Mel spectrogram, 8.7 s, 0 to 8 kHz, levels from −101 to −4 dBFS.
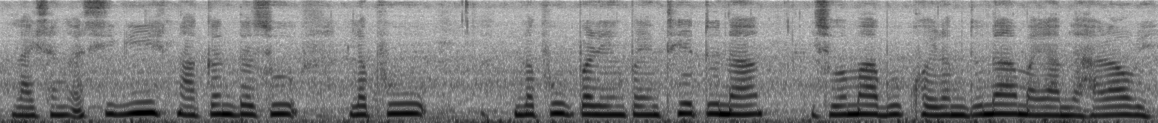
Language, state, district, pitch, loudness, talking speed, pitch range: Manipuri, Manipur, Imphal West, 215 Hz, -14 LUFS, 90 wpm, 205-230 Hz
